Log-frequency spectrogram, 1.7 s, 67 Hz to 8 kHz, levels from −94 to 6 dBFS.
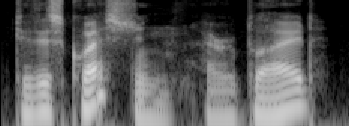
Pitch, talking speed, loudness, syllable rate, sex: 100 Hz, 170 wpm, -21 LUFS, 4.9 syllables/s, male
